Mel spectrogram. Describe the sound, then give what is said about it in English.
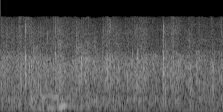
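Audience applause welcomes a speaker to the stage at a Bible teaching event: dense, steady clapping from a crowd that holds at an even level from start to finish. “So can we put our hands together and welcome to Nicole. Welcome to stage, Nicole Unice.”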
